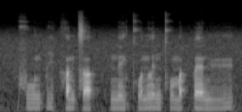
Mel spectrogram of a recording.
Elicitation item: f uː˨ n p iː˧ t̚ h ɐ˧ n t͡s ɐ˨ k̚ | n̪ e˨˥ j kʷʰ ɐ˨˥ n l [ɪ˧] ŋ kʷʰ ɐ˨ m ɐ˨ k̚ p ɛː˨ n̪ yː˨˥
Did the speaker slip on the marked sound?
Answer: no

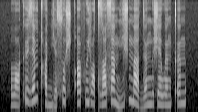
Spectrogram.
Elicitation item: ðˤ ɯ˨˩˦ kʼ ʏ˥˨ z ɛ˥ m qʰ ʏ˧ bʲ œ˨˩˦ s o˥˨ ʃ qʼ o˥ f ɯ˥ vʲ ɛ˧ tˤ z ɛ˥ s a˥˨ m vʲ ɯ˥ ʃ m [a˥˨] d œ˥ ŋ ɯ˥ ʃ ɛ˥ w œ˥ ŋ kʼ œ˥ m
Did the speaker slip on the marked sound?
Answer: no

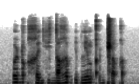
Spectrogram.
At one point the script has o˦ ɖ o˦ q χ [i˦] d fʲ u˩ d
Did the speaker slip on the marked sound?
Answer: yes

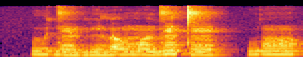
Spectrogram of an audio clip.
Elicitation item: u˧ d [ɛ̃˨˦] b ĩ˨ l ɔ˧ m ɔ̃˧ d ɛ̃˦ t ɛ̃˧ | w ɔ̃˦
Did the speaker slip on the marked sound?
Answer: yes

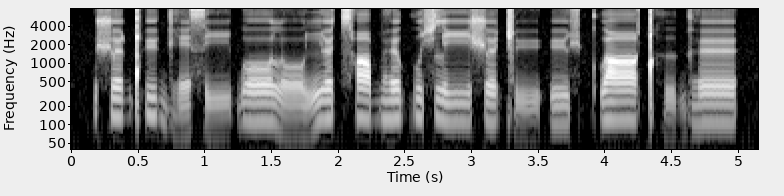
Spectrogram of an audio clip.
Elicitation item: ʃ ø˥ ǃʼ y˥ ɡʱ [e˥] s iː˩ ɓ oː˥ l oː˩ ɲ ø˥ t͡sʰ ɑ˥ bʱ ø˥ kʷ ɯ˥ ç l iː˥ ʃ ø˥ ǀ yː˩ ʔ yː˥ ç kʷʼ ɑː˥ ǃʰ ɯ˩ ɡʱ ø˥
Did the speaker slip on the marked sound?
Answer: yes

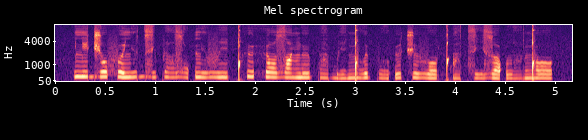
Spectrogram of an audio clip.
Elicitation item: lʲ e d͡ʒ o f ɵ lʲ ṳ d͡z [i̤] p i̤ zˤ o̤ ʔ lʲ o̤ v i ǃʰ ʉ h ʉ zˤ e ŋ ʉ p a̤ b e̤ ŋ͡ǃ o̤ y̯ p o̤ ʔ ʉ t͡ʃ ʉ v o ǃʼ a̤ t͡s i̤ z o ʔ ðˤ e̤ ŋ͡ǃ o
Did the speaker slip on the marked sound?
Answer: no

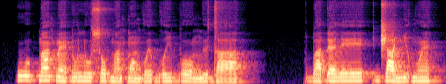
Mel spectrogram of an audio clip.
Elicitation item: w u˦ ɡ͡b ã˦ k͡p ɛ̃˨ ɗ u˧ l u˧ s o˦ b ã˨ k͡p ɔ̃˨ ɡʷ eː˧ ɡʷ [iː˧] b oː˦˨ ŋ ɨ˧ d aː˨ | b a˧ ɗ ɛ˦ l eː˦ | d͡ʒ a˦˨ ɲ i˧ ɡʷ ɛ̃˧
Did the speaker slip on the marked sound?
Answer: no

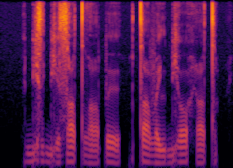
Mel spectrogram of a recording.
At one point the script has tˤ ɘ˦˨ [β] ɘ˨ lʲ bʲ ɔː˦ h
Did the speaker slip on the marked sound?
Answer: no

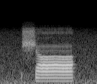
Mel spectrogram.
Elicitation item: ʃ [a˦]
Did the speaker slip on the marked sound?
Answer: no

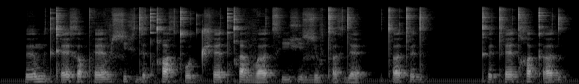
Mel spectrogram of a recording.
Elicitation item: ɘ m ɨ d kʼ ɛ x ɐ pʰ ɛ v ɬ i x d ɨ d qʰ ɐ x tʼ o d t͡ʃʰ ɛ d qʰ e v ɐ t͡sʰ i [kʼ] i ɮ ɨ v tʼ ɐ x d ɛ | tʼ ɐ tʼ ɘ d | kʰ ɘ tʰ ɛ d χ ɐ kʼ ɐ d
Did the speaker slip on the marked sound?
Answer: yes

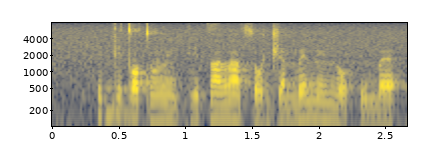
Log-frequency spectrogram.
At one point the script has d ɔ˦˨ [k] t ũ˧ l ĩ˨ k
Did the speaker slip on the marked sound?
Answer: yes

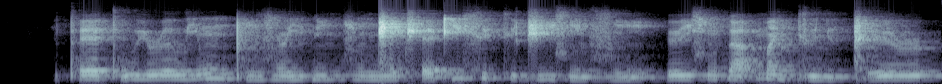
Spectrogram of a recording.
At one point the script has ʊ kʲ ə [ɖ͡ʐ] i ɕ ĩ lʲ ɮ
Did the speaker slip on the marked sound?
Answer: yes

